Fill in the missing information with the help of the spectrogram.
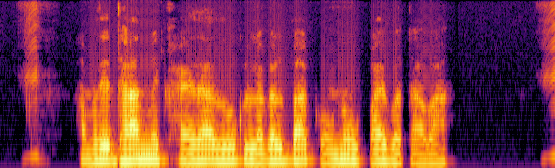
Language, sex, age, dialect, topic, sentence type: Bhojpuri, male, 41-45, Western, agriculture, question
